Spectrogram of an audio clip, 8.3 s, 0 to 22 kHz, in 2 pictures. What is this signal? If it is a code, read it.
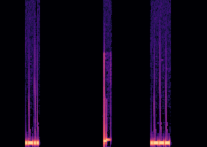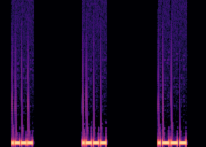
Morse code, heard as a keyed tone, about 37 wpm, spaced as for 8 wpm, 700 Hz. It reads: L JJJJ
